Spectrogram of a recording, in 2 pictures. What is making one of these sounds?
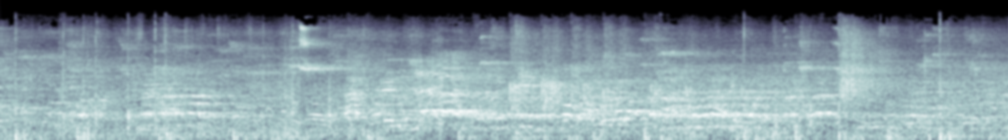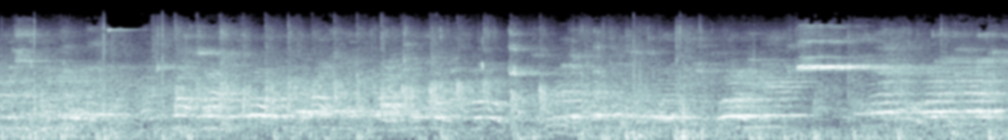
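Boys shout and call out in an echoing gym.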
